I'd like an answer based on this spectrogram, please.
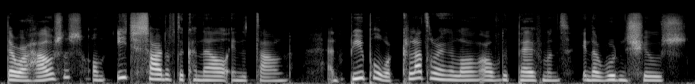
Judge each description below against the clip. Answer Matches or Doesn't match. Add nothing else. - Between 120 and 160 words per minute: Doesn't match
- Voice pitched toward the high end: Matches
